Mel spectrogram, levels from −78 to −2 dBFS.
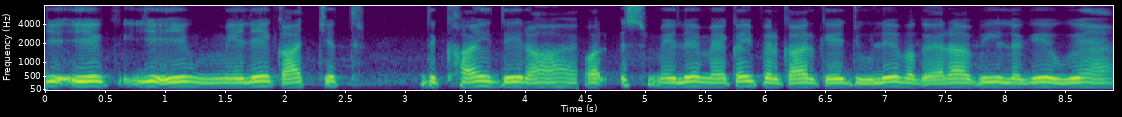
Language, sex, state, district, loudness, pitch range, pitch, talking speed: Hindi, male, Uttar Pradesh, Jalaun, -15 LUFS, 140-160 Hz, 145 Hz, 160 wpm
